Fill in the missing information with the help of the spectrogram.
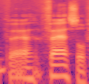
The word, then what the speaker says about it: facile: Facile. F-A-C-I-L-E. – Wow. That goes up to the top 10 board. A fancy pants word. – Fancy pants. It's only two syllables.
